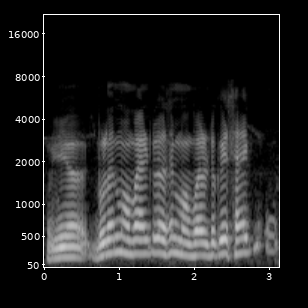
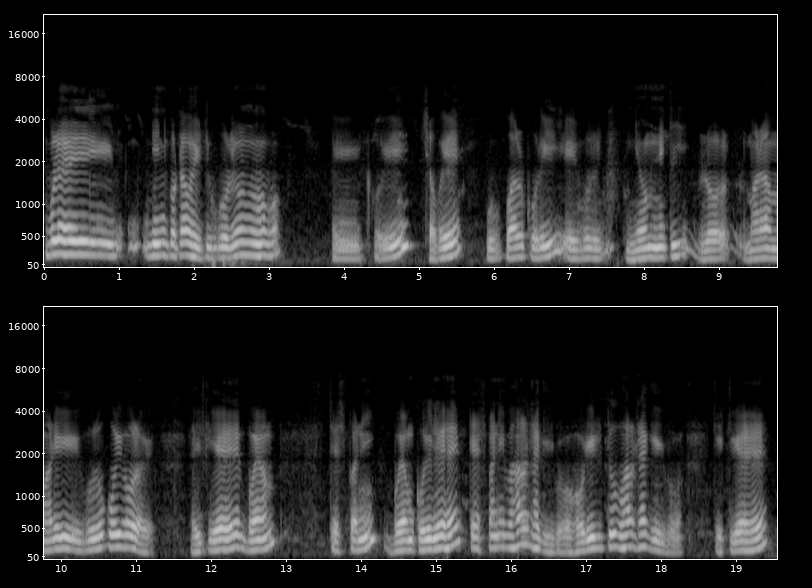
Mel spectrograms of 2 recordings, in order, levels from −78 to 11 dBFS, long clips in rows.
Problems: background sounds at intervals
